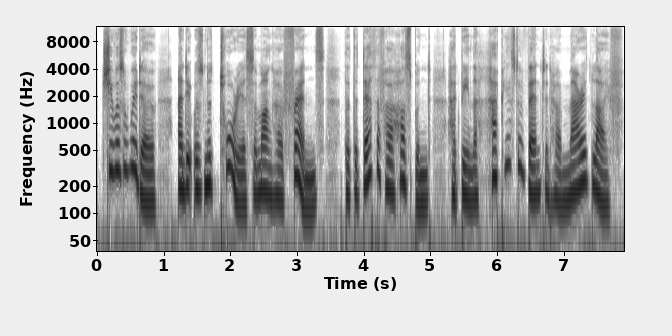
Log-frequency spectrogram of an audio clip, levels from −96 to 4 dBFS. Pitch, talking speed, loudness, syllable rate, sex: 190 Hz, 195 wpm, -19 LUFS, 5.0 syllables/s, female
